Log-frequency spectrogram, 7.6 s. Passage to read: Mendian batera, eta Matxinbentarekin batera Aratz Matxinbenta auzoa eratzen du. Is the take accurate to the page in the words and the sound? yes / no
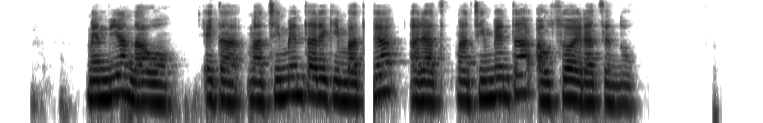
no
